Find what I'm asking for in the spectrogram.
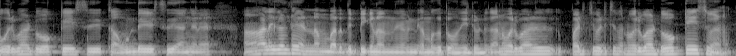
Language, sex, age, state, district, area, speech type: Malayalam, male, 18-30, Kerala, Kollam, rural, spontaneous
